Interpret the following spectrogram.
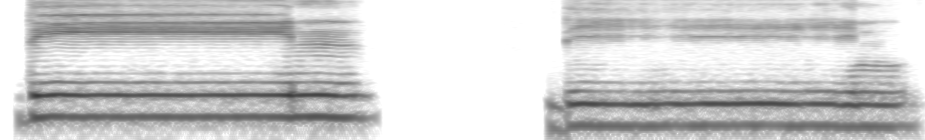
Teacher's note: So make sure you're saying deen as compared to deen. Like don't let any air come from the nose when you're making the e sound after the dal kasraya.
